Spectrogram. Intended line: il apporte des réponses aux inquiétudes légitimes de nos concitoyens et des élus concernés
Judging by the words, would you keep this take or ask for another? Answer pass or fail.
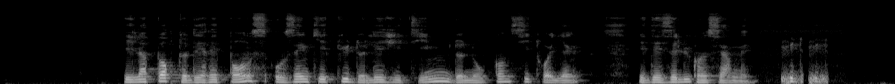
pass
